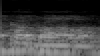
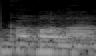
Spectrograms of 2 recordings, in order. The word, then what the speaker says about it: Cabalá: E também os ensinamentos gerais da tradição judaica da Cabala, ou Cabalá, né, que seria a pronúncia mais correta.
